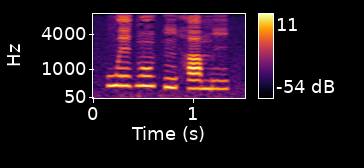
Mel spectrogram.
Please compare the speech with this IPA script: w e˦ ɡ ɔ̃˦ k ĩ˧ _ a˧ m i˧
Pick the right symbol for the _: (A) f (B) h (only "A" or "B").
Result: B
